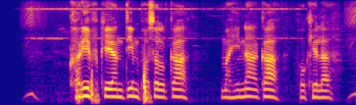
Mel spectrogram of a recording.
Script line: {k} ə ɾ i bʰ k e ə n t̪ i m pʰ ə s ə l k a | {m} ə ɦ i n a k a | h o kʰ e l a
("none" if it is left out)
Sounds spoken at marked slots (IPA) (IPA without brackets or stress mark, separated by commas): kʰ, m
